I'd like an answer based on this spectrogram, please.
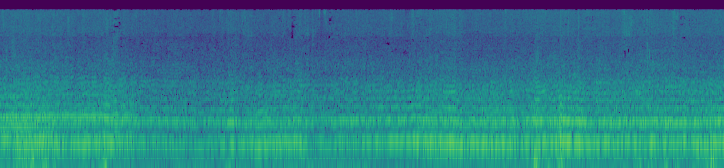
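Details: Busy working honey bees make a constant deep drone with steady harmonic bands, slight swells in loudness and a few faint clicks.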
